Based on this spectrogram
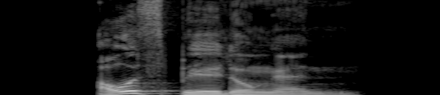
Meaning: plural of Ausbildung
- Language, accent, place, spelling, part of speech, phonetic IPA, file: German, Germany, Berlin, Ausbildungen, noun, [ˈaʊ̯sˌbɪldʊŋən], De-Ausbildungen.ogg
